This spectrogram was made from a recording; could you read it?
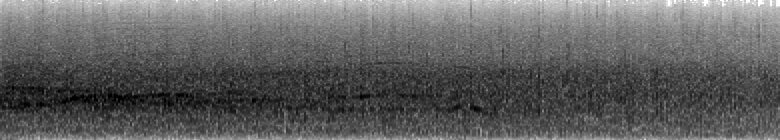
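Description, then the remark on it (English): Sustained applause from a large audience at a speech, after mention of signing the Lilly Ledbetter Act on equal pay for women, a dense steady patter of clapping that holds at an even level for several seconds before easing off slightly toward the end. “And by the way, men, you should have been standing up clapping for that because most families today are depending on two paychecks, not one, to get by.”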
